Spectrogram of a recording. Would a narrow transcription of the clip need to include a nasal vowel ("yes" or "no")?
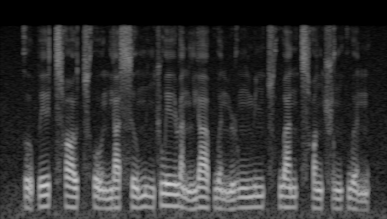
no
